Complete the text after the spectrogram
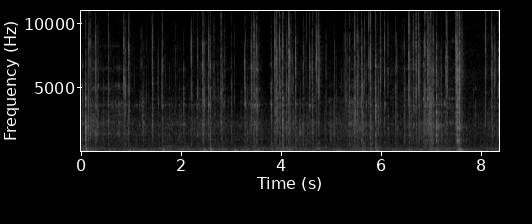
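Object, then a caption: Wooden abacus beads. Long nails flick and slide painted wooden beads along an upright wooden-frame abacus with both hands. The result is a quiet, rapid patter of short, bright wooden clacks that bunch into quick bursts. Each click dies away almost instantly.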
